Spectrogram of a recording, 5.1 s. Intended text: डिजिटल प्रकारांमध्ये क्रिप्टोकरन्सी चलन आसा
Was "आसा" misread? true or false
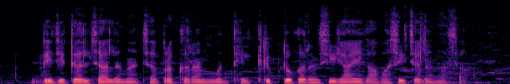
false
